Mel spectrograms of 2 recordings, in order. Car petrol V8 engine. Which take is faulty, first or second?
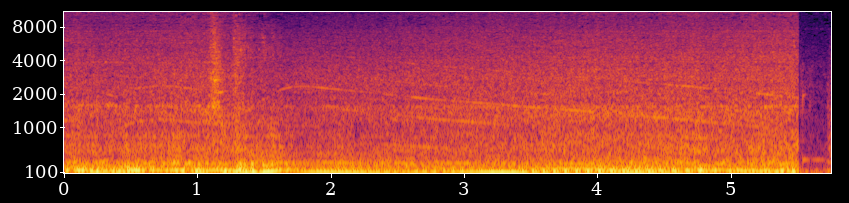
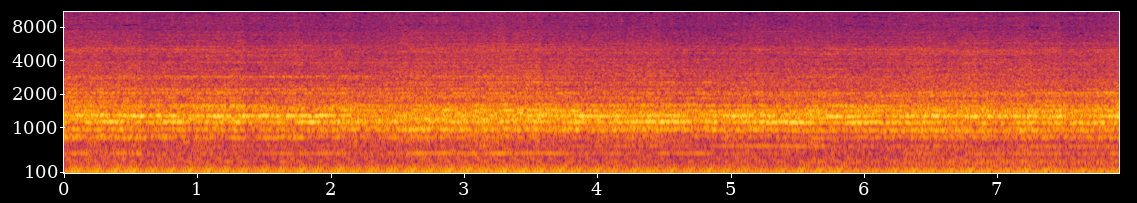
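second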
